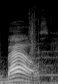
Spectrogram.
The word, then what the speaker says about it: boughs: I had a conversation as to whether or not they should be pronounced bows or boughs, but if my Christmas hymnology or Christmas carols are accurate, it should be boughs.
